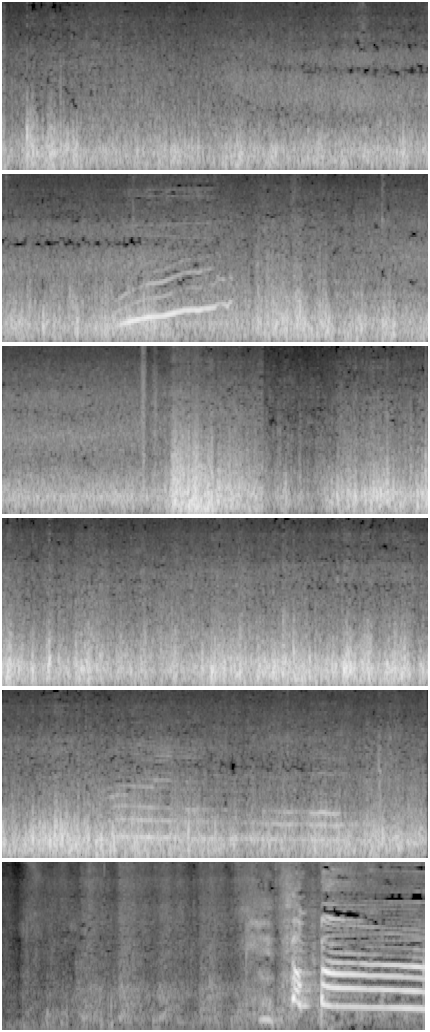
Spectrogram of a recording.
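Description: Wind buffeting the microphone with surf washing in the background, with a brief rising call about six seconds in. Near the end the sound cuts off suddenly to a quiet room.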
